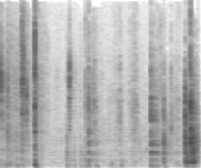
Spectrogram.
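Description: Scissors cutting the packing tape on a cardboard box, with a sharp click about half a second in and a louder short scrape near the end.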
